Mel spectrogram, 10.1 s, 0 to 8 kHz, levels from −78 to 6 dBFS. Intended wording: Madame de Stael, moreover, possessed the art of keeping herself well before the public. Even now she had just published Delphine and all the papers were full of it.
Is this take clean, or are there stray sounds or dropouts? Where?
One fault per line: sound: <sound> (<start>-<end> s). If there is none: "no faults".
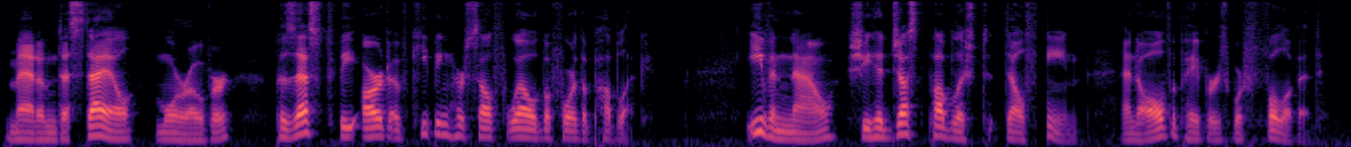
sound: dropout (7.8-7.8 s)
